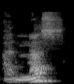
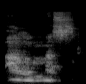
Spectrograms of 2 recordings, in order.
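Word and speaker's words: النَّاس: Jadi kalau tulisannya Al-Nas, tapi dibacanya An-Nas, karena ini adalah huruf syamsiah. Kalau huruf syamsiah, huruf nun itu syamsiah, maka lamnya berubah menjadi lebur ke dalam huruf pertama daripada kata tersebut. Jadi An-Nas, bukan Al-Nas.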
